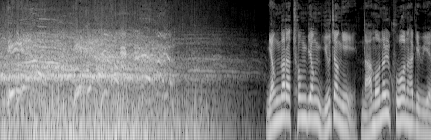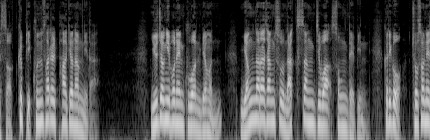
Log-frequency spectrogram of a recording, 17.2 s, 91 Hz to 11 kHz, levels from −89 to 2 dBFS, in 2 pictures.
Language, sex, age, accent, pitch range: Korean, male, 40-59, native, 115-165 Hz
